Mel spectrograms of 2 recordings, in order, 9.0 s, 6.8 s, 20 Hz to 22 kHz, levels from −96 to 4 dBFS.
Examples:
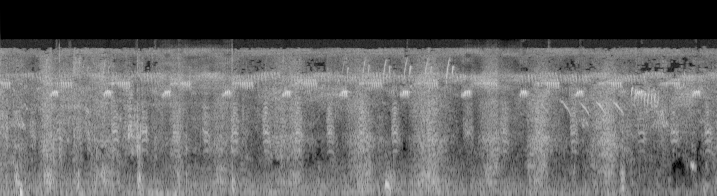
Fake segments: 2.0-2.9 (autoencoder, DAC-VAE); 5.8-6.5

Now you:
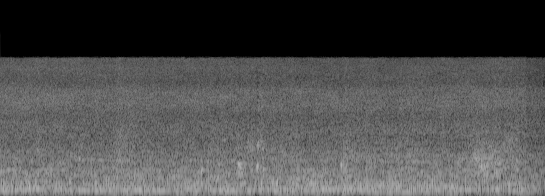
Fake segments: 0.0-6.8 (autoencoder, DAC-VAE)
